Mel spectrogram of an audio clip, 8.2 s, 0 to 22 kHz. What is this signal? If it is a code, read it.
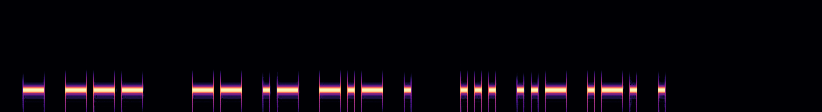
Morse code, heard as a keyed tone, about 17 wpm, 700 Hz. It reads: TO MAKE SURE
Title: Sets of 3 Words 17wpm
